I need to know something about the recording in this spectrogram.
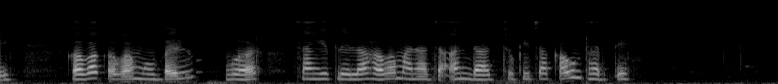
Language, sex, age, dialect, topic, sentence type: Marathi, female, 25-30, Varhadi, agriculture, question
